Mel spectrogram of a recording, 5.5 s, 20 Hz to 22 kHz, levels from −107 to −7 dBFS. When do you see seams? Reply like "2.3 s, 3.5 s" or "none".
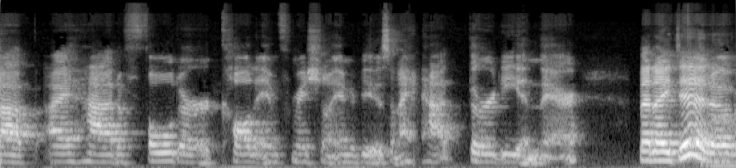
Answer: none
